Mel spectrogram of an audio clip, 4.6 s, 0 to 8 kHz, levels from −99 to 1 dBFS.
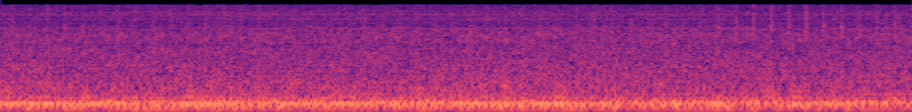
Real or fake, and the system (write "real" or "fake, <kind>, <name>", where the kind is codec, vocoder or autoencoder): fake, vocoder, HiFi-GAN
